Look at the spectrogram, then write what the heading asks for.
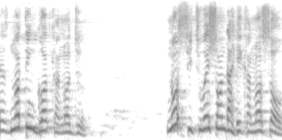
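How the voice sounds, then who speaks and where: The speaker is a man. He talks at a moderate pace. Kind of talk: sermon. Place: church.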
